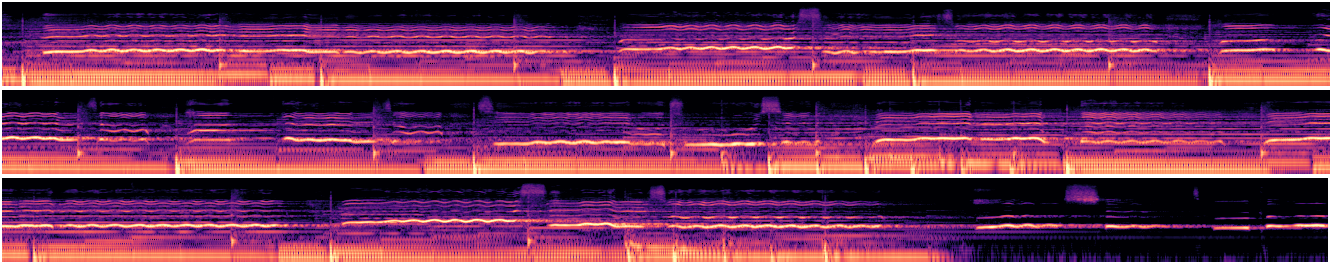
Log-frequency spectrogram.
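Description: A woman singing a slow, emotional trot song with heavy vibrato over band accompaniment. Near the end the backing drops away and her voice carries on alone, softer.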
